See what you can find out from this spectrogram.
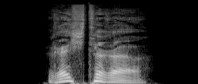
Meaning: inflection of recht: 1. strong/mixed nominative masculine singular comparative degree 2. strong genitive/dative feminine singular comparative degree 3. strong genitive plural comparative degree
- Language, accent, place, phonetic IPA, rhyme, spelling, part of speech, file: German, Germany, Berlin, [ˈʁɛçtəʁɐ], -ɛçtəʁɐ, rechterer, adjective, De-rechterer.ogg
